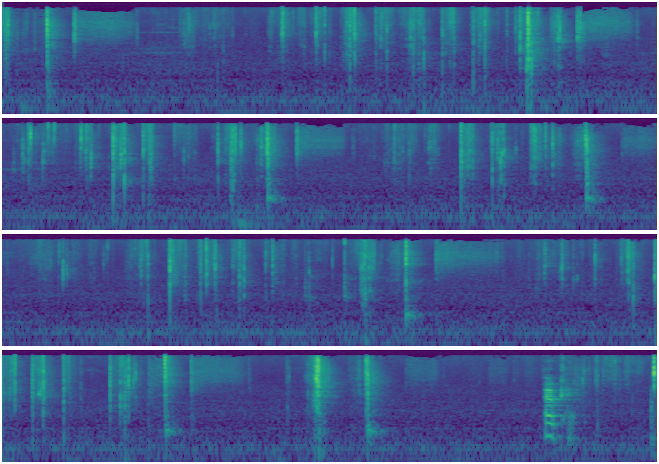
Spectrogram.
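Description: Tarot cards being pulled from a deck and laid down one by one on a cloth-covered table: irregular soft card snaps and slaps, with the loudest about five seconds in and near the end.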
